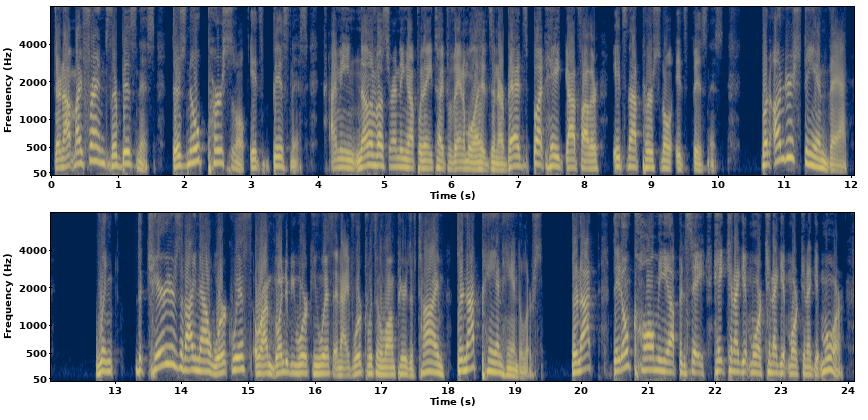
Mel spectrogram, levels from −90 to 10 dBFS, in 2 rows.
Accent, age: American, 40-59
